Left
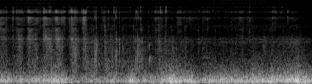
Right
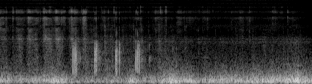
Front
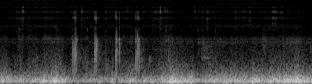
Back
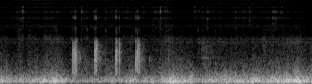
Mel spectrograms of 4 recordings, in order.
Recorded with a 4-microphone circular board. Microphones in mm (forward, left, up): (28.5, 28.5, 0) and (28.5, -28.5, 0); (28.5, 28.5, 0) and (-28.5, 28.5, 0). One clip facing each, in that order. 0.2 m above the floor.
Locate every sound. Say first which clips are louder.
0.7 s a clap: right 6 dB, back 4 dB; 125° right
